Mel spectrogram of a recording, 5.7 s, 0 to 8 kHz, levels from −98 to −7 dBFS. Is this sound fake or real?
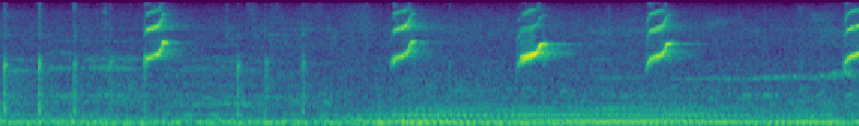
real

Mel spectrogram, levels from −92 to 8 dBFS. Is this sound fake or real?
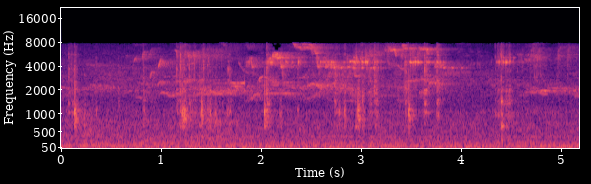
real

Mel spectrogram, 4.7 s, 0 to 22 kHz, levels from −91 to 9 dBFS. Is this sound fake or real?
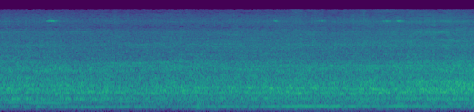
fake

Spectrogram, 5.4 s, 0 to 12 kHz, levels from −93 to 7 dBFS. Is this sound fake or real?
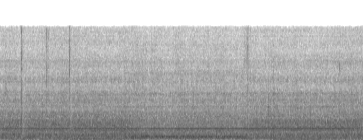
real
